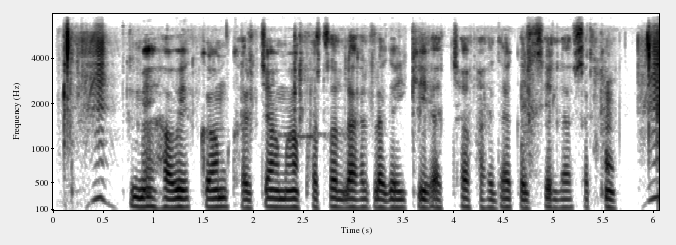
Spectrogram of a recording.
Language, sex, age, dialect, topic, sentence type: Chhattisgarhi, male, 25-30, Northern/Bhandar, agriculture, question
